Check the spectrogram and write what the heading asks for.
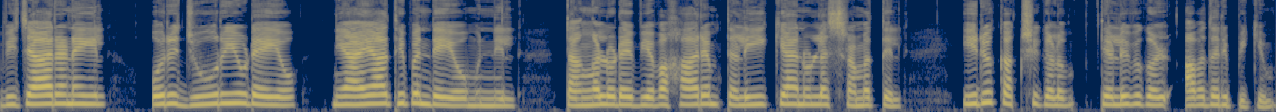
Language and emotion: Malayalam, neutral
